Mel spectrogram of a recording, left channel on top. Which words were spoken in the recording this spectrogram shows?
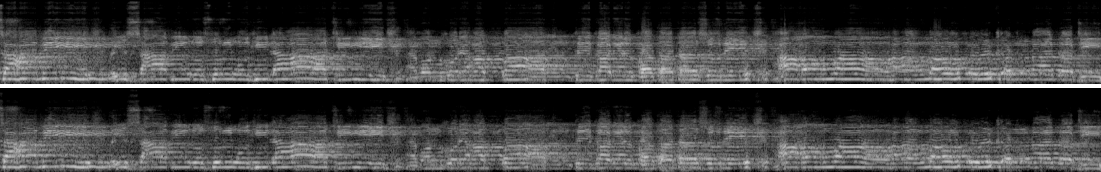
সাহাবী, এই সাহাবী রাসূল মহিলাটি এমন করে আব্বার ইন্তেকালের কথাটা শুনে হাওমাও করে কান্নাকাটি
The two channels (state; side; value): normal; both; correlation 0.16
